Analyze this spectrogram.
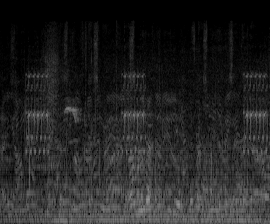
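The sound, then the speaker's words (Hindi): A telephone rings in three repeated bright bursts over continuous talk and background voices. “माफ कीजिएगा मैं telephone को receive कर लूँ।”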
